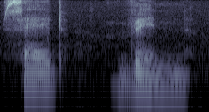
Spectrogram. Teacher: Said Vin, and I can feel vibration, so I know it's a V and not an F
